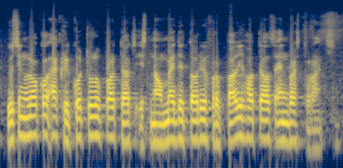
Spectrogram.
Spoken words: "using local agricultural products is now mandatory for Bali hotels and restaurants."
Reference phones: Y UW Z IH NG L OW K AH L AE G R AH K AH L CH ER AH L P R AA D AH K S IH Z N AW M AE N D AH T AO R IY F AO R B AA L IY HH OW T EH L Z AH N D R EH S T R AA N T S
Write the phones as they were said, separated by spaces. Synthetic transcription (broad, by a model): Y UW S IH NG L OW K AH L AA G R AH K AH L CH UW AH P R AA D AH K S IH S N AW M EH D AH T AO R IY F AO R B AA L IY HH OW T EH L S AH N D R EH S T R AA N T S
